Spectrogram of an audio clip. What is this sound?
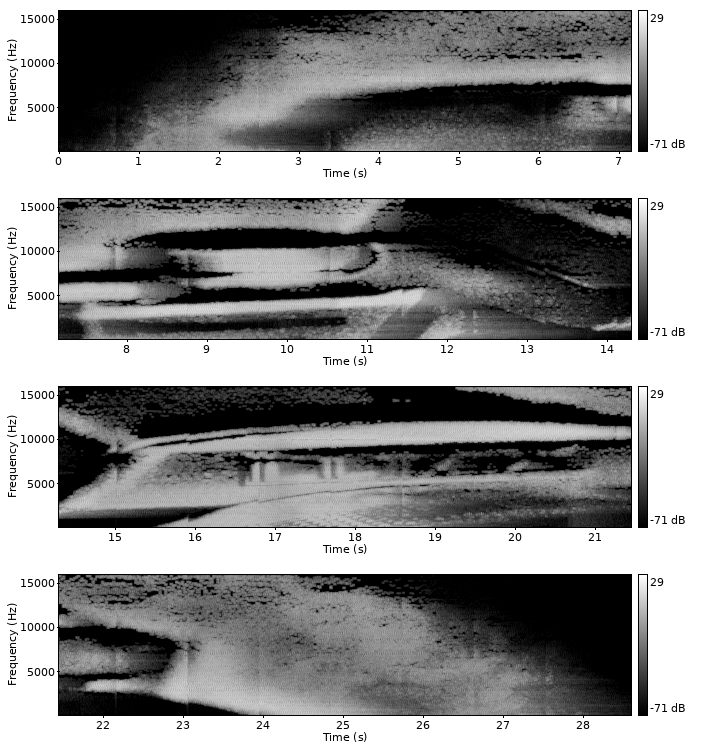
Fun with Bitmaps & Waves! Sweet little program that converts bitmap photos into sound! Added some reverb and stereo effects in Ableton.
